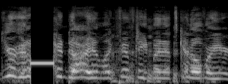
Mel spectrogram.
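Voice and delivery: high, loud, panicked yelling.

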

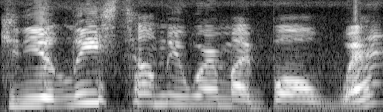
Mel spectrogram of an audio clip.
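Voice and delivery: acted male yell. Retelling one of the guys calling to the old man, retelling a yell. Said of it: "the one guy yells".

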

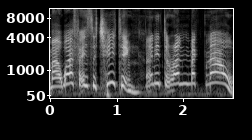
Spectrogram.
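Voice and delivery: put-on high, swooping, sing-song voice in a Chinese accent. Voicing the park ranger answering his boss, Lin in a Chinese accent. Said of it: "I'm going to do a Chinese accent now".

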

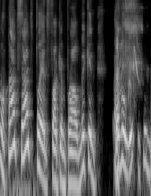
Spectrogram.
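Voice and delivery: put-on yelling. Retelling a phone call to a designer about moving plants: retelling screaming at someone. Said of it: "Screaming at her".

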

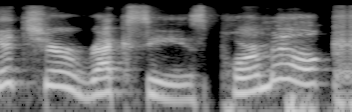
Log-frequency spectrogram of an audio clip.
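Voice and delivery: tv commercial announcer voice. Joking with a guest that the title sounds like a cartoon, as a kids' cereal commercial announcer. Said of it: "you'd be selling, like you know, breakfast cereal".

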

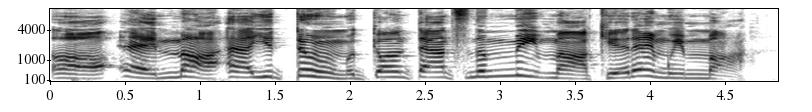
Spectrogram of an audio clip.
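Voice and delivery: put-on Italian-American accent, pitched high. Telling a friend about an NXT wrestler and how he talks: Tony D'Angelo Italian-American voice. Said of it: "That's how he talks".

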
